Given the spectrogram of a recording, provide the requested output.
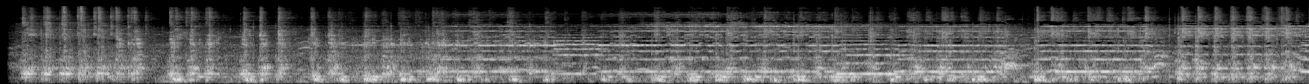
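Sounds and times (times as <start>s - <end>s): drums beating fast rhythm: 0.1s - 13.0s
reedy hornpipe wail: 3.3s - 13.0s.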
